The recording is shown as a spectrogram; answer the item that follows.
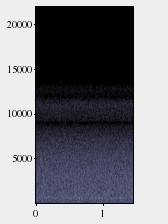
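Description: A waterfall on the Great Ocean Road roars as a steady, broadband rush of falling water, continuous and fairly close, with no voices over it.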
